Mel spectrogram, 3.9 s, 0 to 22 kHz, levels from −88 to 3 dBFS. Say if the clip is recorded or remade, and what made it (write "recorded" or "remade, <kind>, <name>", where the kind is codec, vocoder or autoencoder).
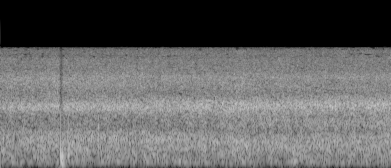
recorded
